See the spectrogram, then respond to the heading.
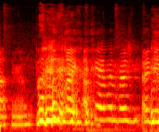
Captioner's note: laughs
